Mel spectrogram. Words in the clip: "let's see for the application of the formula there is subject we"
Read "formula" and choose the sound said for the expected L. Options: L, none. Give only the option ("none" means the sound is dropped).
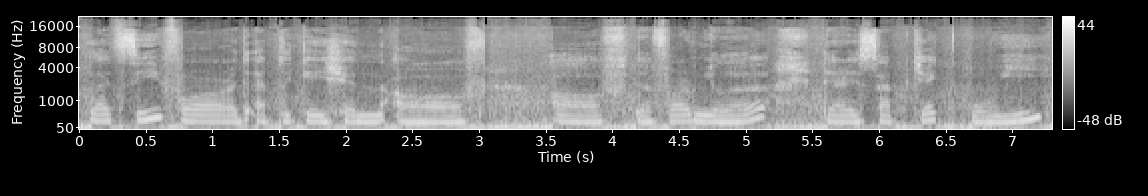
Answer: L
